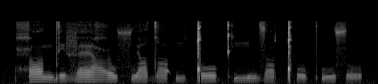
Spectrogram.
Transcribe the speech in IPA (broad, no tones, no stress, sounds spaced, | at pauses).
ħ ɒ n d e v æ ʕ o sʷ e dˤ o ʔ i ǃ o kʼ i n z ɒ ǃʰ o pʼ u s o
